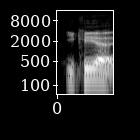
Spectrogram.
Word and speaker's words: IKEA: IKEA is the correct way to pronounce IKEA.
